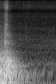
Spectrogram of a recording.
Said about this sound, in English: the door shut nice and clean here as well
